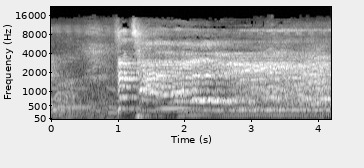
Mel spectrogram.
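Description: A woman singing gospel live into a microphone in a large hall, with musical accompaniment. About a second in her voice comes in louder with a rising note, then holds long sustained notes.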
